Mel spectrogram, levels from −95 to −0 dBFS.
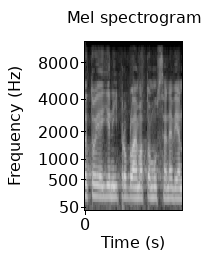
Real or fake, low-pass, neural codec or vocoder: real; 10.8 kHz; none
